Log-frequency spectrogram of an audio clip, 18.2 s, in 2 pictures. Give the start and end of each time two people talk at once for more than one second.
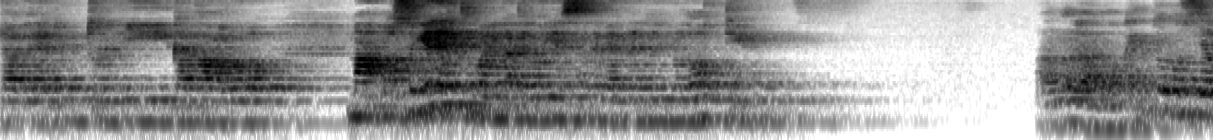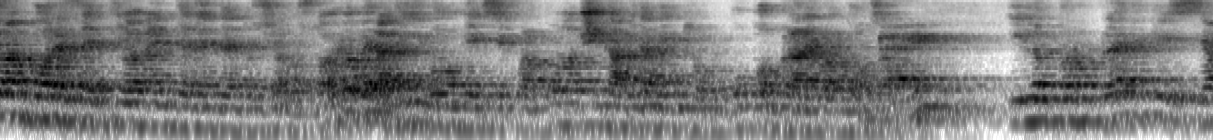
none

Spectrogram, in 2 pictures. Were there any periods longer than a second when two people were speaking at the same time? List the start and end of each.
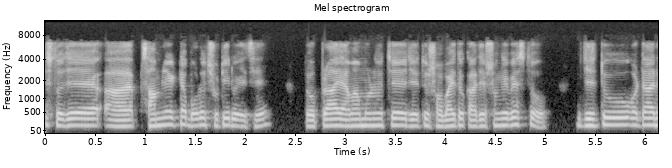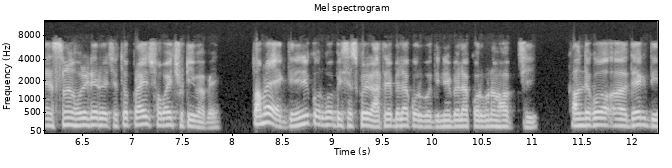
none

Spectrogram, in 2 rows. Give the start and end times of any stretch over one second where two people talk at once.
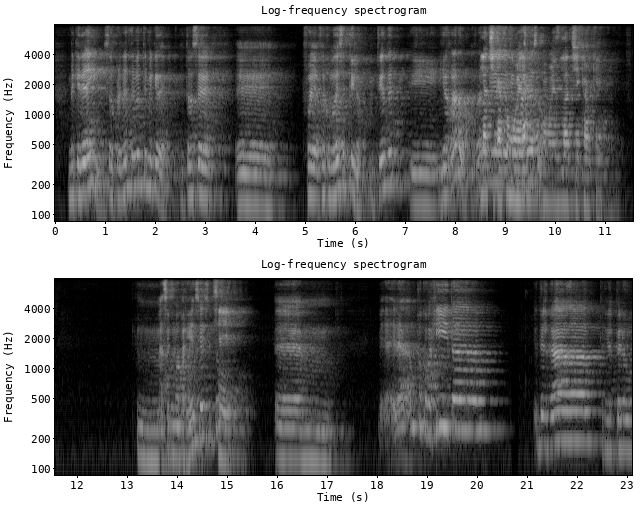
8.5-9.8

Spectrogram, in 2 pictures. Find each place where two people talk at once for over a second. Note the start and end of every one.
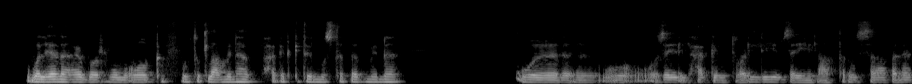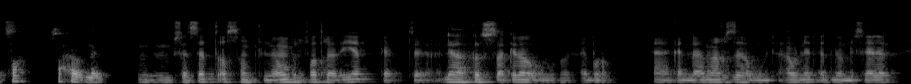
none

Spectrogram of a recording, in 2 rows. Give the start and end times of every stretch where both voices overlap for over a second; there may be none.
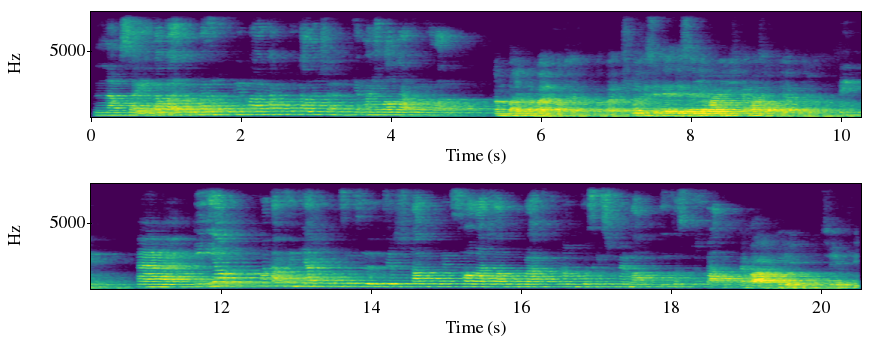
none

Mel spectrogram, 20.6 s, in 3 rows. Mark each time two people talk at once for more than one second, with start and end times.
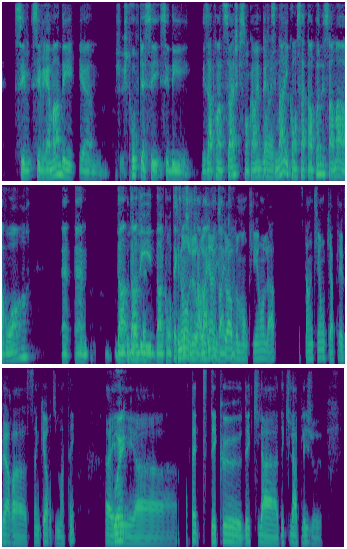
10.3-11.6

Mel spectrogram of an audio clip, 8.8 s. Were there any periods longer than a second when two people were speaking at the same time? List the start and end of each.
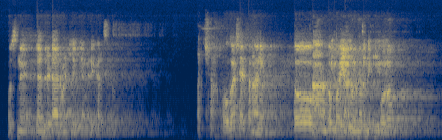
6.2-7.8

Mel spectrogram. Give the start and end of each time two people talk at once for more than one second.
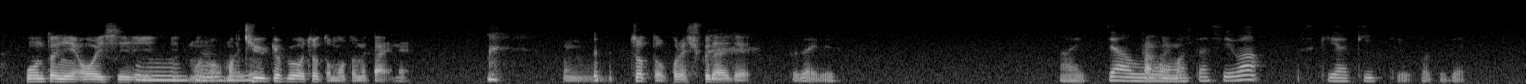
1.3-2.6

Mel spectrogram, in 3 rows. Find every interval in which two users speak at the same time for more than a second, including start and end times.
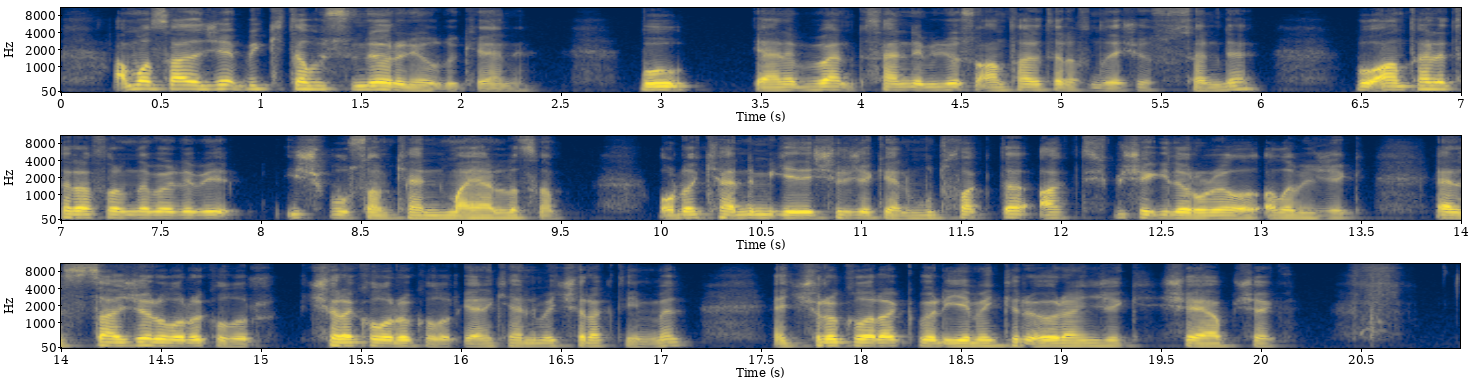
none

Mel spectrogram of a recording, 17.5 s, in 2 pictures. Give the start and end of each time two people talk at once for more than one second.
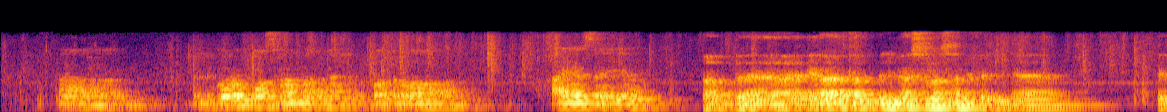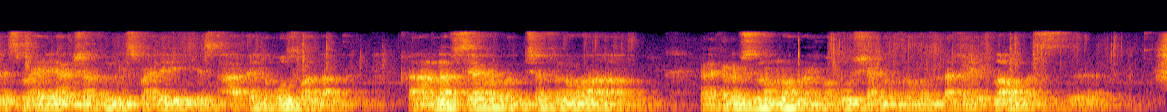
none

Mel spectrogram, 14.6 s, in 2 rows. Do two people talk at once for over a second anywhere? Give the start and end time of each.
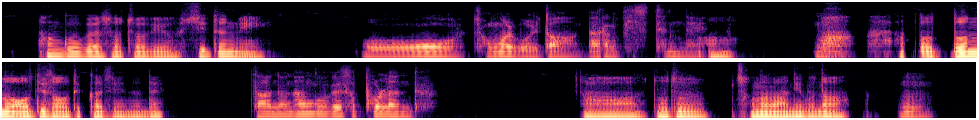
none

